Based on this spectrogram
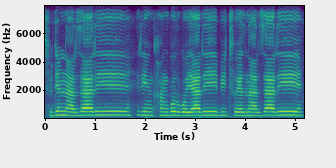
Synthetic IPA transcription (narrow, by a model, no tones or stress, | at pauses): sudemnaɾzaɾi | ɾiŋkʰaŋbɔɾɡɔjaɾibitʰuelnaɾzaɾi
